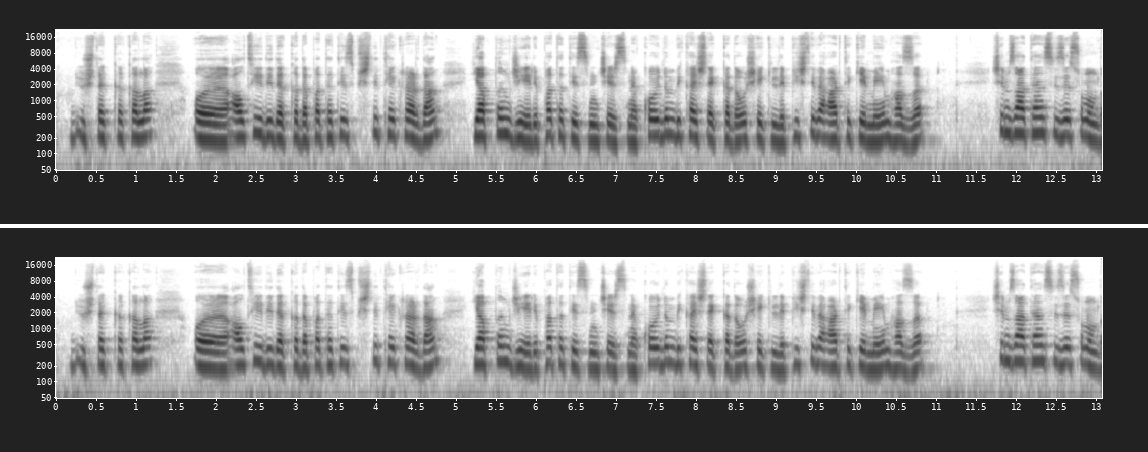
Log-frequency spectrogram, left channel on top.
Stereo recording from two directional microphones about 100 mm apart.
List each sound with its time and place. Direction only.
0.3 s a woman's voice: 15° left (ahead or behind)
